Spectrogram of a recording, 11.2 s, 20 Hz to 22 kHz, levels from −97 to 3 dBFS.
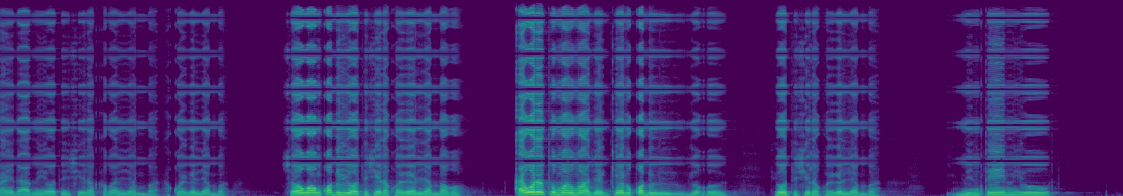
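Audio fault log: Throughout: imaging from sample-and-hold upsampling. A metallic fizz at 4 to 8 kHz, about 18 dB below the speech, points to audio raised from an 8 kHz rate by unfiltered sample repetition. Unlike hiss, it follows speech level and moves against pitch.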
